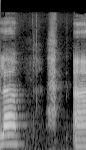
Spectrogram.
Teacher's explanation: நுனி நாவு மேல் பகுதியும் இந்த முன் 8 பற்கள் ஈறு அந்த இதில் வச்சு சொல்லணும். ஹஃபத்தல் லிசான் இது.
